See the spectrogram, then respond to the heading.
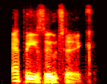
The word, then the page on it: epizootic: British English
